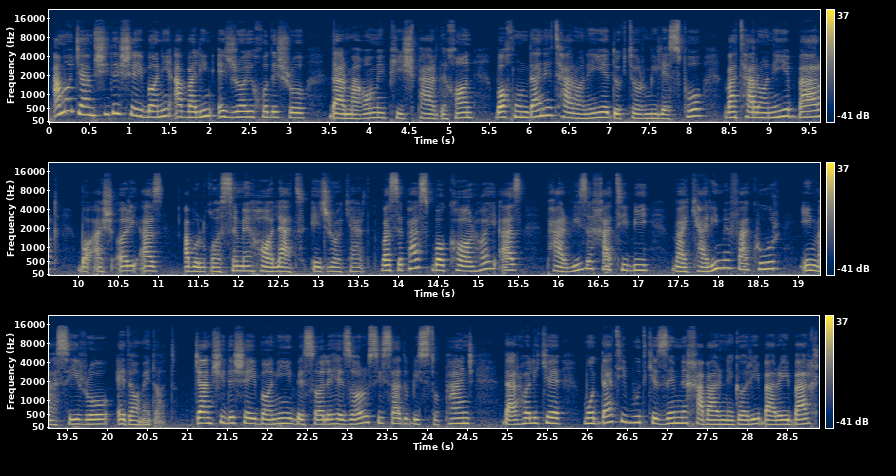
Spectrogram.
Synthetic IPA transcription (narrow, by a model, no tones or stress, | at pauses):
ʔæmːɒːd͡ʒæmʃiːd̪e̞ʃe̞jbɒːniːʔævːæliːne̞d͡ʒɾɒːje̞xo̞d̪e̞ʃɾo | d̪æɾmæɣɒːme̞pʰiːʃpʰæɾd̪e̞xɒːn | bɒːxund̪æne̞t̪ʰæɾɒːne̞je̞d̪okʰt̪ʰo̞ɾmile̞spʰovæt̪ʰæɾɒːne̞je̞bæɾɢ | bɒ̰ːʔæ̰ʃɒ̰ːɾḭːʔæz | ʔæbolɣɒːse̞me̞hɒːlæt̪ʰe̞d͡ʒɾɒːcʰæɾd̪̥væse̞pʰæsbɒːkʰɒːɾɦɒːjiːʔæz | pʰæɾviːze̞xæ̰t̪ʰiːbiː | væcʰæɾiːme̞fækʰuːɾʔiːnmæsiːɾːoe̞d̪ɒːme̞d̪ɒ̰ːd̪̥ | d͡ʒæmʃiːd̪e̞ʃe̞jbɒːniːbe̞sɒːleɦe̞zɒːɾo̞siːsæd̪o̞bist̪opʰænd͡ʒ | d̪æɾɦɒːliːcʰe̞ | mod̪ːæt̪ʰiːbuːd̪̥cʰe̞ze̞mne̞xæbæɾne̞ɡɒːɾiːbæɾɒːje̞bæɾx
